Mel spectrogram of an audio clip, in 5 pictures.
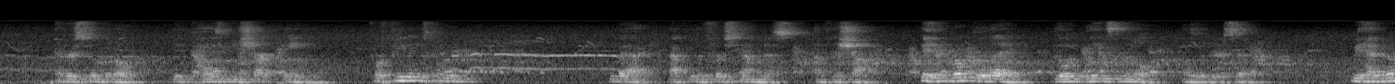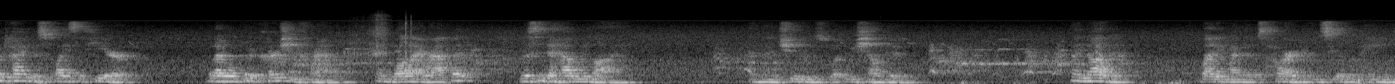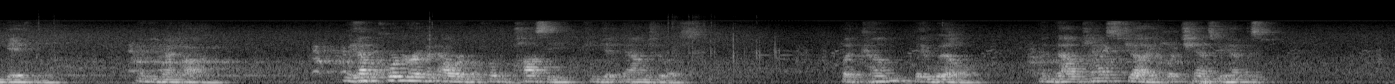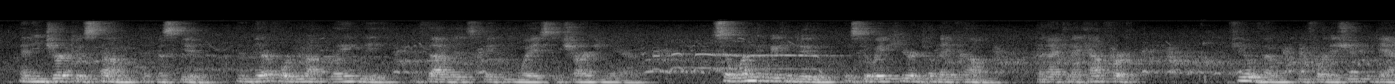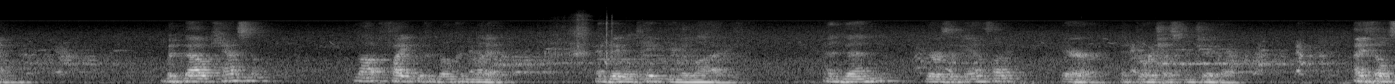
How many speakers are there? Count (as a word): one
